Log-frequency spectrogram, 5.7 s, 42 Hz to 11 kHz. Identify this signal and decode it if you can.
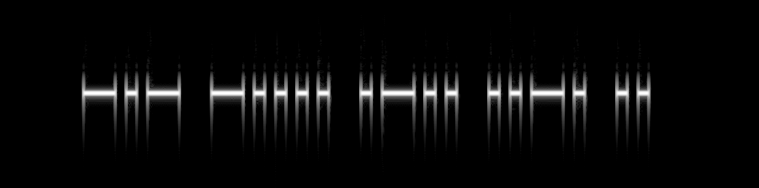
Morse code, heard as a keyed tone, about 15 wpm, 700 Hz. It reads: K6LFI
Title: USA Call Signs - 5 Characters - Repeated 3x - 15wpm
